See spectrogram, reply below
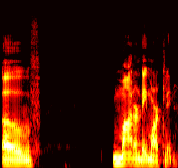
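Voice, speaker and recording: A man co-hosting a podcast in casual chat, blunt, profane and animated, joking as he goes. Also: on the low side, unhurried, smooth. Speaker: podcast co-host.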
